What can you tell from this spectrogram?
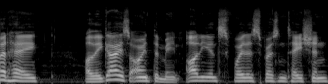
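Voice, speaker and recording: At a fairly quick pace, a man speaks with a fairly high pitch and a bright, sharp tone. The sound is dry and close with no echo, in a very clean recording with a silent background. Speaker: YouTuber. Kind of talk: presentation. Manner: scripted, spliced reading.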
